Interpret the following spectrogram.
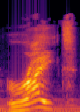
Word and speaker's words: write: is doing a ritual that's why right w-r-i-t-e and right r-i-t-e are the same phonetically that you can say them together the w is silent w for the [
